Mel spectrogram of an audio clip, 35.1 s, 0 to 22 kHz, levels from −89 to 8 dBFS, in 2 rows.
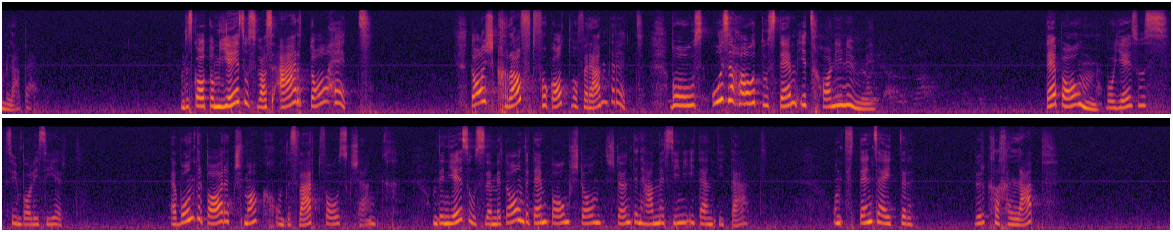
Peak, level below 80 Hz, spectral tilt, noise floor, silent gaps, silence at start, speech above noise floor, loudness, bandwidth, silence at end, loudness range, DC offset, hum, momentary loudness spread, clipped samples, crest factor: -8 dBFS; -54 dBFS; -4 dB/octave; -52 dBFS; none; 0 s; 28 dB; -25 LUFS; 16 kHz; 1.75 s; 9 LU; under 0.1%; none; 16 LU; under 0.1%; 20 dB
